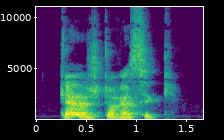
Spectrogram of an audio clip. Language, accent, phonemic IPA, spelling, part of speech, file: French, Canada, /kaʒ tɔ.ʁa.sik/, cage thoracique, noun, LL-Q150 (fra)-cage thoracique.wav
- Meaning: rib cage (part of skeleton)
